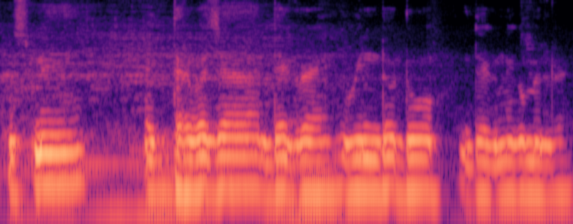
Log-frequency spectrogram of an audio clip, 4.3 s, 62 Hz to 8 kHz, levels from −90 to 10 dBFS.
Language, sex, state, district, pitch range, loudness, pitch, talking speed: Hindi, male, Arunachal Pradesh, Longding, 120-130 Hz, -15 LUFS, 125 Hz, 165 wpm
